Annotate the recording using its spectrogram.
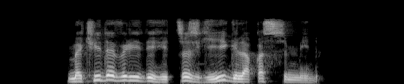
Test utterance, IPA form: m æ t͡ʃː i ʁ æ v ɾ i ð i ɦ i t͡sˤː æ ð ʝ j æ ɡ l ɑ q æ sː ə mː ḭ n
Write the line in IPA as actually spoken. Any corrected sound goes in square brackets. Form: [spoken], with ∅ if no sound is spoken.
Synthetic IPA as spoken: m æ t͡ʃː i [ð] æ v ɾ i ð i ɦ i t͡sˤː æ [z] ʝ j [i] ɡ l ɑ q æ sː ə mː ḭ n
